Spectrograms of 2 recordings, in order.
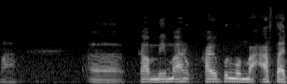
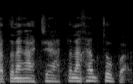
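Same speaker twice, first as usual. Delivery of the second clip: usual speaking voice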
